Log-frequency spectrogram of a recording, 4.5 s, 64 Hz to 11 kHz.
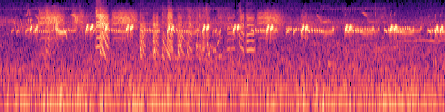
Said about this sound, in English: Oh, okay, I think I can see that one of the birds has a short, bright, red beak and black and white stripes on its tail. I know what it is, it's a zebra finch. I think there must be nearly 50 of them in this patch of bushes.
